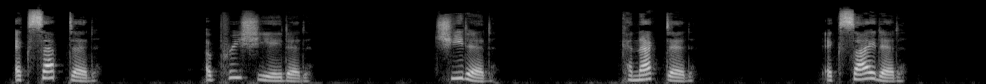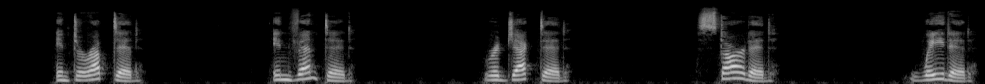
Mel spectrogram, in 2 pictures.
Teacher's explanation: The second pronunciation of ed is like ed with an extra syllable after verbs ending with a t or d sound.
